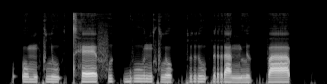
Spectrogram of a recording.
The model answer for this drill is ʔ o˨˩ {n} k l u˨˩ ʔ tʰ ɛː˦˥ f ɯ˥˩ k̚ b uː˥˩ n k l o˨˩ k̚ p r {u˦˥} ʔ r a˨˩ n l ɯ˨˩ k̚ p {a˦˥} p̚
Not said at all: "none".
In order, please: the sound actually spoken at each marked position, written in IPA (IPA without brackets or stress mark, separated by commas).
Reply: m, u˦˥, a˦˥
